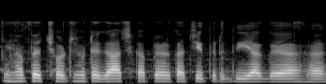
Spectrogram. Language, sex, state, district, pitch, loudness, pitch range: Hindi, male, Jharkhand, Palamu, 140 Hz, -18 LUFS, 135-150 Hz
